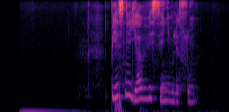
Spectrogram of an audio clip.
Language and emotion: Russian, neutral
